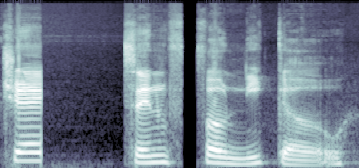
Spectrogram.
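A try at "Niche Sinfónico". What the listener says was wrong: You put the accent on the wrong. There's literally an accent above that. Niche Sinfonico. Yeah, that's what the little accent is, where you put the stress.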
